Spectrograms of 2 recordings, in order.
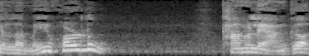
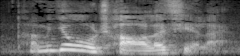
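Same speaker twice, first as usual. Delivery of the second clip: ordinary delivery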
